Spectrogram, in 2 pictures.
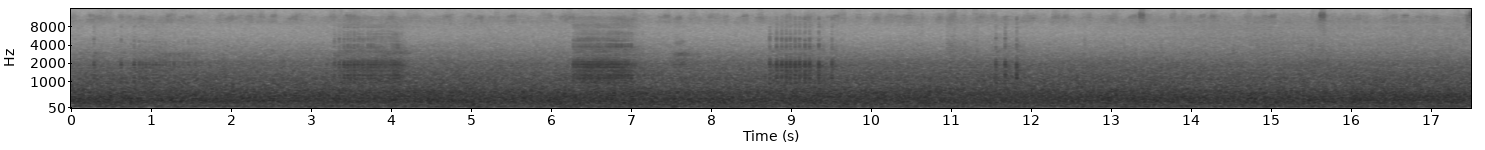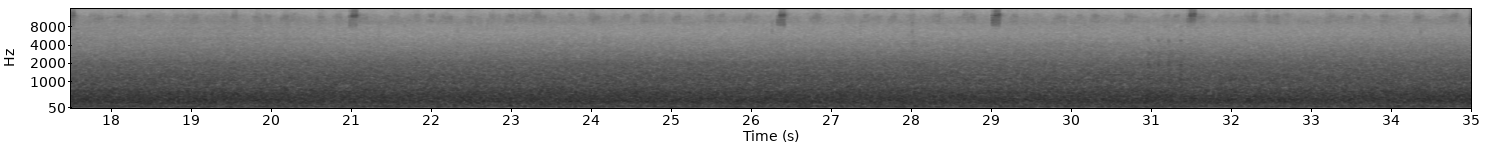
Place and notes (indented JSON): {
  "title": "Neringos sav., Lithuania - Nida Forest at Night",
  "date": "2016-08-02 02:19:00",
  "description": "Recordist: Saso Puckovski. Calm night inside the forest, woodpeckers, nocturnal insects, wind. Recorded with ZOOM H2N Handy Recorder.",
  "latitude": "55.31",
  "longitude": "20.99",
  "altitude": "16",
  "timezone": "Europe/Vilnius"
}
